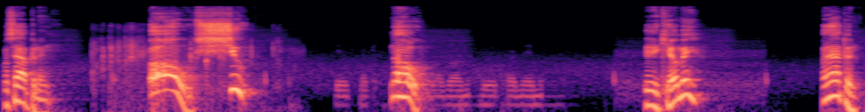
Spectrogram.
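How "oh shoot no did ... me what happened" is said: startled shock. Real, not acted. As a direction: caught off guard, yelp. Killed by monster.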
